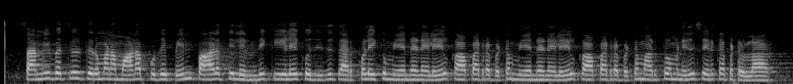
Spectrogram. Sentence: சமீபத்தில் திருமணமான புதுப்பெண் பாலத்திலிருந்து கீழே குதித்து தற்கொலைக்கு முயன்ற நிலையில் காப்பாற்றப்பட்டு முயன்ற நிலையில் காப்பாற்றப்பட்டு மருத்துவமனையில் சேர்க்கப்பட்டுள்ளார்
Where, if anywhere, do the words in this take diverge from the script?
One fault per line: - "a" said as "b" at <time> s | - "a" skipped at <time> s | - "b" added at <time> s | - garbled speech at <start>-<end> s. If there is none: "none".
none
